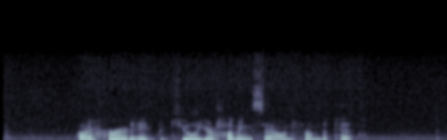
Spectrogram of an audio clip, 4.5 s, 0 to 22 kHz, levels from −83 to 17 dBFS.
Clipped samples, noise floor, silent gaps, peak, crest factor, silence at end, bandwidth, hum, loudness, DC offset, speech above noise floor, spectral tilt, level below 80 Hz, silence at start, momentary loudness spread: under 0.1%; -50 dBFS; none; 0 dBFS; 18 dB; 0.95 s; 11 kHz; none; -19 LUFS; under 0.1%; 33 dB; -8.5 dB/octave; -52 dBFS; 0.75 s; 9 LU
